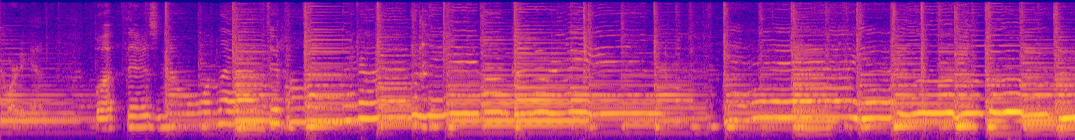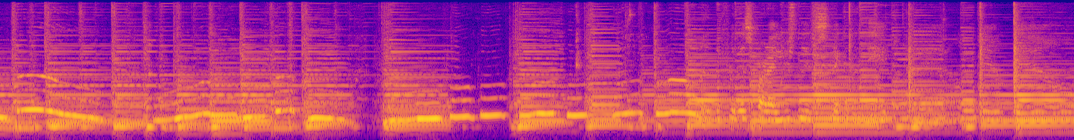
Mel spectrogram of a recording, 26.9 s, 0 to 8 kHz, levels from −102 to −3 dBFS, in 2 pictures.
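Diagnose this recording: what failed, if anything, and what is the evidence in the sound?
Nothing stood out on listening that would point to a failure at any stage of the chain.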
